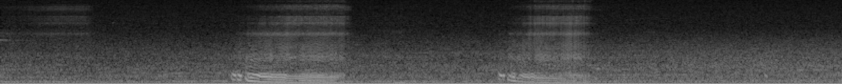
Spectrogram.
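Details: Snores from a sleeping cat: two evenly spaced raspy, harmonic breaths about three seconds apart, each gliding downward in pitch, against a steady low hum.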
